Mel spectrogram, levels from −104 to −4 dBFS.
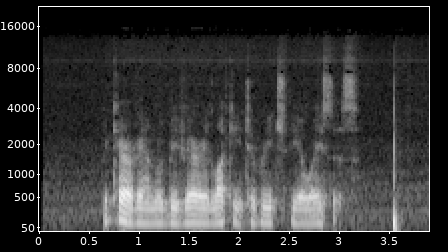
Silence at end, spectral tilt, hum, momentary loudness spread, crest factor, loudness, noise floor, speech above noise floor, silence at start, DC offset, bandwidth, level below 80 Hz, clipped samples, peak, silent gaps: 0.3 s; -7.5 dB/octave; none; 18 LU; 20 dB; -22 LUFS; -60 dBFS; 39 dB; 0.65 s; under 0.1%; 10 kHz; -42 dBFS; under 0.1%; -4 dBFS; none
